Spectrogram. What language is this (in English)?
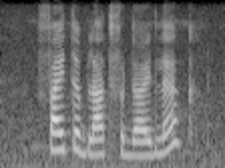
Afrikaans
